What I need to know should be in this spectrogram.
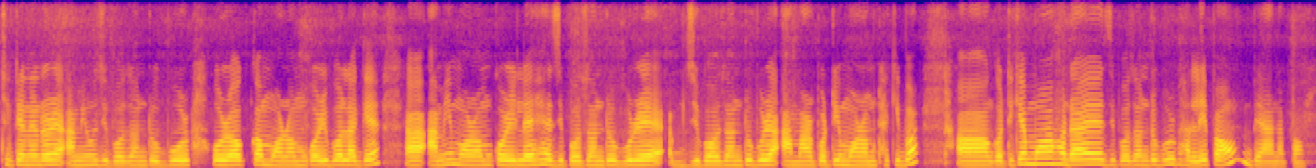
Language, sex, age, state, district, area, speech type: Assamese, female, 18-30, Assam, Dhemaji, rural, spontaneous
